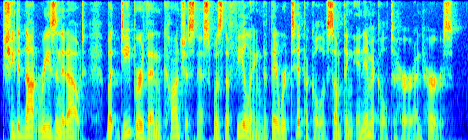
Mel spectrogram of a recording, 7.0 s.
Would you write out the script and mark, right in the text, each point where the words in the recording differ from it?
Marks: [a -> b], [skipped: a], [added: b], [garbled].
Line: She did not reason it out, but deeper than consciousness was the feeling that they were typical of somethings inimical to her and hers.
She did not reason it out, but deeper than consciousness was the feeling that they were typical of [somethings -> something] inimical to her and hers.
